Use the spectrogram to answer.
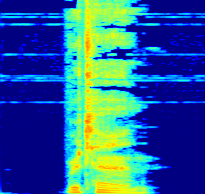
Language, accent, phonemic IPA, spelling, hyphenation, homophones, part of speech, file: English, Australia, /ɹɪˈtɜːn/, return, re‧turn, written, verb / noun, En-au-return.ogg
- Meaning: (verb) 1. To come or go back (to a place or person) 2. To go back in thought, narration, or argument 3. To recur; to come again 4. To turn back, retreat 5. To turn (something) round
